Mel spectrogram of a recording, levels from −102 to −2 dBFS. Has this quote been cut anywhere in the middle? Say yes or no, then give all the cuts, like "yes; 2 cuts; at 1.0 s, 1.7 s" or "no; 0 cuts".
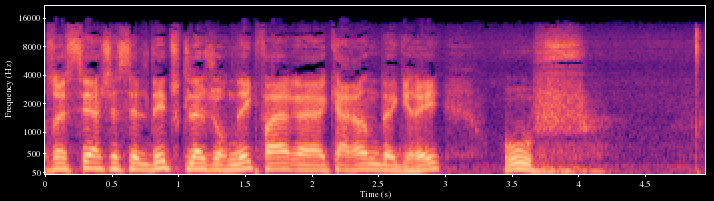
yes; 1 cut; at 1.6 s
